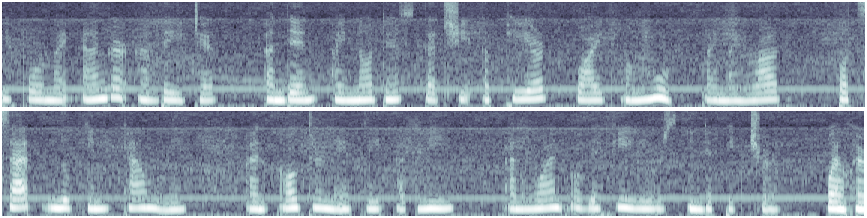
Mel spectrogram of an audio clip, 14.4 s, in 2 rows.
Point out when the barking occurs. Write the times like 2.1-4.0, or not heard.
not heard.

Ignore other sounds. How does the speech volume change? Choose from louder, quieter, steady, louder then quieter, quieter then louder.
steady.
